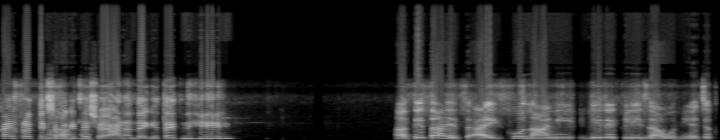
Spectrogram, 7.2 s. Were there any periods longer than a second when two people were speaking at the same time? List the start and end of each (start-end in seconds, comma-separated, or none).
none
